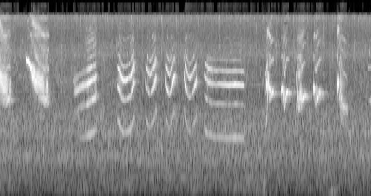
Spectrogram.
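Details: Asian pied starling song used as a lure to get birds that have stopped singing to answer: varied whistled notes, rising and falling slurs and short repeated chirps, with faint background hiss.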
